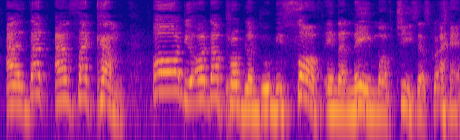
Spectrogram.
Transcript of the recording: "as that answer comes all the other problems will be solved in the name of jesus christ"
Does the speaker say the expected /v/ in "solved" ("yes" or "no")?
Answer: yes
